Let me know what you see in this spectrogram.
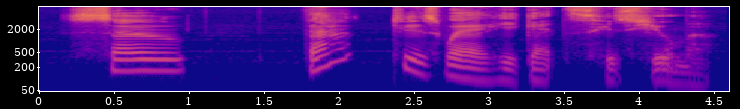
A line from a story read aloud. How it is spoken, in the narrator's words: said Eleanor slowly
